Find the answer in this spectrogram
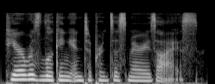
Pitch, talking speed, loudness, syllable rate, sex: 190 Hz, 195 wpm, -17 LUFS, 6.4 syllables/s, female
